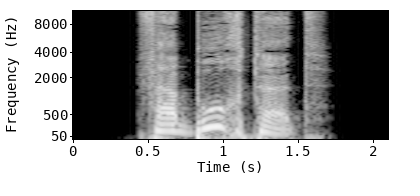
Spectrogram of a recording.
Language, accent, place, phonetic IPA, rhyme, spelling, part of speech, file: German, Germany, Berlin, [fɛɐ̯ˈbuːxtət], -uːxtət, verbuchtet, verb, De-verbuchtet.ogg
- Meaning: inflection of verbuchen: 1. second-person plural preterite 2. second-person plural subjunctive II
